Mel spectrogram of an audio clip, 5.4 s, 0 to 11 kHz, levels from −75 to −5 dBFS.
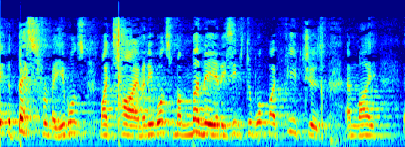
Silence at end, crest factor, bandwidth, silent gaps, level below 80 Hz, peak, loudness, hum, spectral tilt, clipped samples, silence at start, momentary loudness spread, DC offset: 0 s; 18 dB; 8 kHz; none; -54 dBFS; 0 dBFS; -18 LUFS; none; -4 dB/octave; under 0.1%; 0 s; 11 LU; under 0.1%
